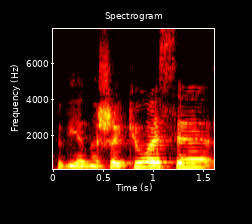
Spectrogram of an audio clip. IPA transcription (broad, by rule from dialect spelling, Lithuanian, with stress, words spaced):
ˈʋʲiɛnɐ ʃɐˈkʲuɔsʲɛ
